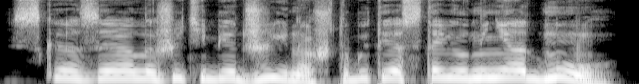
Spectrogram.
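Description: A man reads as a tense, mocking young woman, her voice raised high and strained, swinging widely in pitch. The tone stays husky and dark underneath, in a dry, close reading for an audiobook. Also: animated, fairly quick, no echo. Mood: pleading. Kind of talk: audiobook character voice.

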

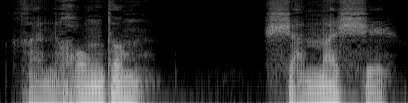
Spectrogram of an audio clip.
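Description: A man voicing a cold, imperious woman who rules a martial sect, in a low, slow, menacing delivery with a husky edge. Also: a little mellow, dry recording, clean studio sound, heavily acted. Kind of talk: traditional storytelling broadcast.

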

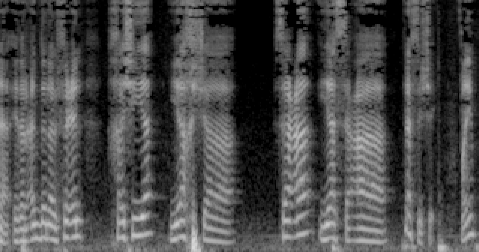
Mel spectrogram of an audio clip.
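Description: A man teaching an Arabic grammar lesson. He asks his students questions, answers them himself, and slows down when quoting the text. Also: fairly high pitch, slight background noise.

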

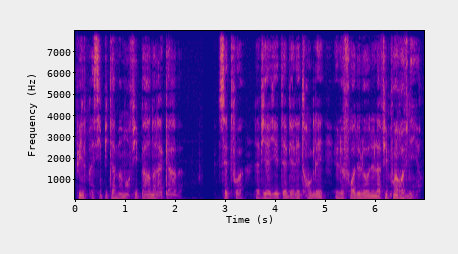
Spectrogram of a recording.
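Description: Dark, husky male audiobook narrator. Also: fairly low pitch, steady tone, normal speed. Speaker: audiobook reader. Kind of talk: scripted narration.

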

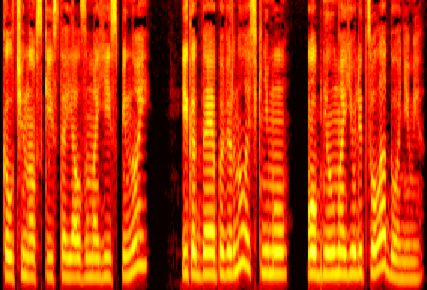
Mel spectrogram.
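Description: A woman reading a first-person romance audiobook in a lively, expressive way. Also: medium pitch, normal speed, no echo, clean studio sound. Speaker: audiobook narrator.

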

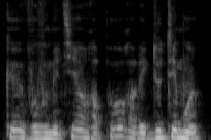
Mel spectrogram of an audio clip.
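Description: A man's voice: medium pitch, a little fast, warm tone, breathy edge, lightly acted. A man reading the part of a severe, formal viscount acting as a duel second in an audiobook, speaking in an unbending manner.

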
